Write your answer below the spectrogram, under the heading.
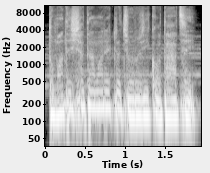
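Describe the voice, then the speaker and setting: A man's voice: mid-range voice, fast talker, over music, close to an everyday voice. A man voicing an anxious, earnest young village son who narrates and acts in a horror cartoon. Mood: urgent, pleading. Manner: earnest, pleading.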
